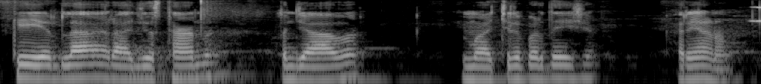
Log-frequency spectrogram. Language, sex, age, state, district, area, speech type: Punjabi, male, 18-30, Punjab, Fatehgarh Sahib, rural, spontaneous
